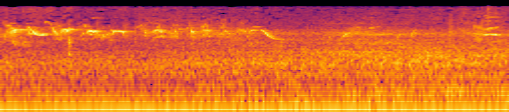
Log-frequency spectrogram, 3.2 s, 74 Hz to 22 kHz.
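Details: Eurasian siskin chatter from 18 March 2024: busy high twitters and wavering whistled notes, including a longer descending slur midway, with strong low background hum.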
